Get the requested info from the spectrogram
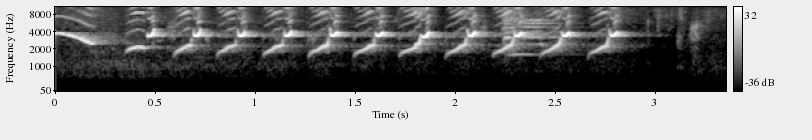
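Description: A northern cardinal sings a clear, whistled downslur, then a fast run of about eleven slurred notes, roughly four per second. A little faint noise follows.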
